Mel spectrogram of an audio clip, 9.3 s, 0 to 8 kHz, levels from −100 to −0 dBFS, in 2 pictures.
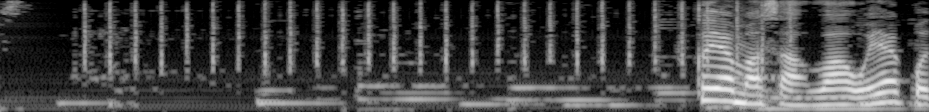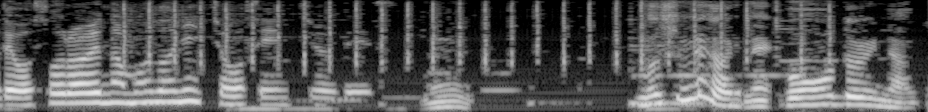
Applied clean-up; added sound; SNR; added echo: classical method spectral subtraction.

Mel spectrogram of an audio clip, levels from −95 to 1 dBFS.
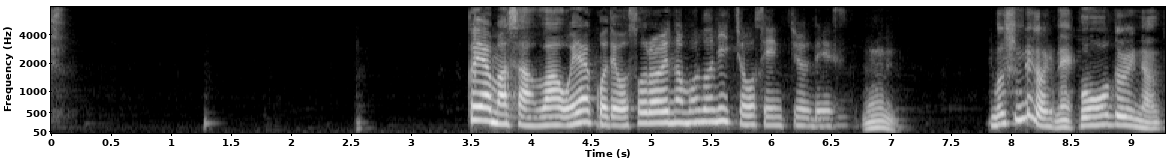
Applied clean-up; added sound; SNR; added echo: neural mask model DeepFilterNet 3.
